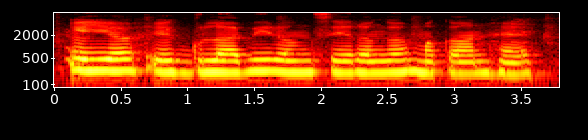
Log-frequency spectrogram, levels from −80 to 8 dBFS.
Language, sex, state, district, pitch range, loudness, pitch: Hindi, female, Jharkhand, Palamu, 210-225 Hz, -15 LUFS, 215 Hz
